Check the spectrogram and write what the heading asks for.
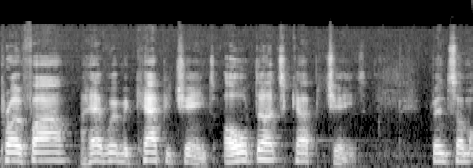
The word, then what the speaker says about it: Capucine: for today's breed profile I have with me capucines Old Dutch capucines been some argument that the pronunciation is Capuchin or Whatever It Is Well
